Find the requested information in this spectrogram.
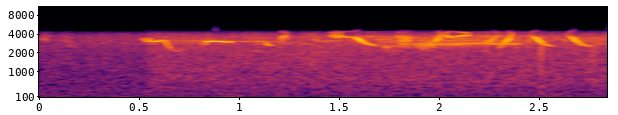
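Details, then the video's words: Male orchard oriole in the twilight hours at Marais Temps Clair Conservation Area, northern St. Charles County, 5/28/10, giving a hurried jumble of high whistles and slurred chatter that grows busier toward the end, over faint background noise. "Orchard Oriole singing"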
